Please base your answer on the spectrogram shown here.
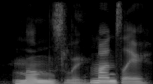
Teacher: They just sort of drop some middle syllable or two. But you turned the S into a Z, which is very smart.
